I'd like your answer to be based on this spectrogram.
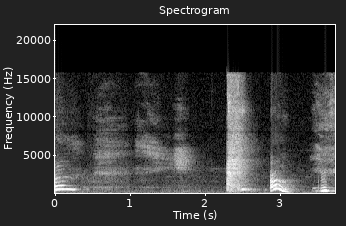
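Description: A small child sneezes once, a sharp close burst, with soft babbling and vocal sounds from the child before and after.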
